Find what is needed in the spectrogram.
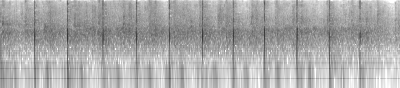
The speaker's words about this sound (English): All of you did a fantastic job, and it was a pleasure to work with you. I'd like to ask for a round of applause for the program committee.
